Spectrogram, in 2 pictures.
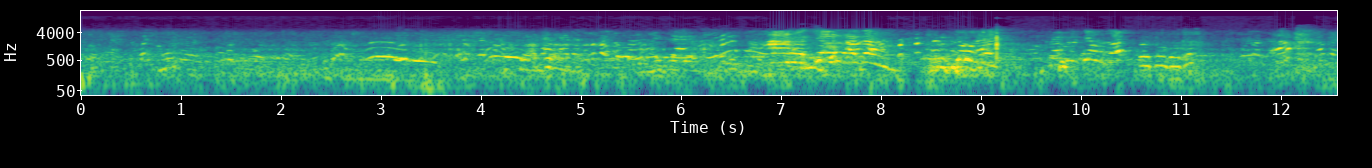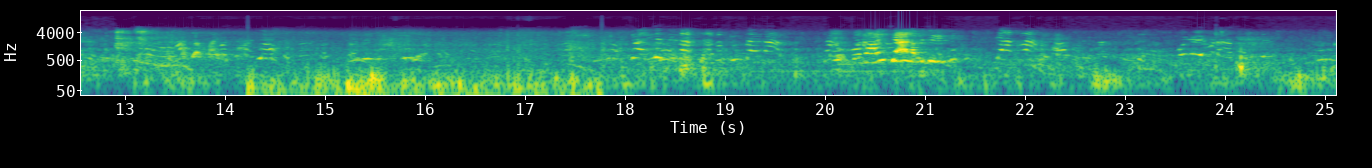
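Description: Children shout and laugh nearby.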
